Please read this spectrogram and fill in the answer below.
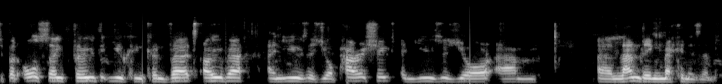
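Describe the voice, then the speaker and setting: A British man from England improvising a mock startup pitch on a video call, hesitant and full of fillers. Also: darkish tone, dry recording. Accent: British English. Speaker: party game participant. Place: home room, video call. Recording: dull dry video call audio.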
